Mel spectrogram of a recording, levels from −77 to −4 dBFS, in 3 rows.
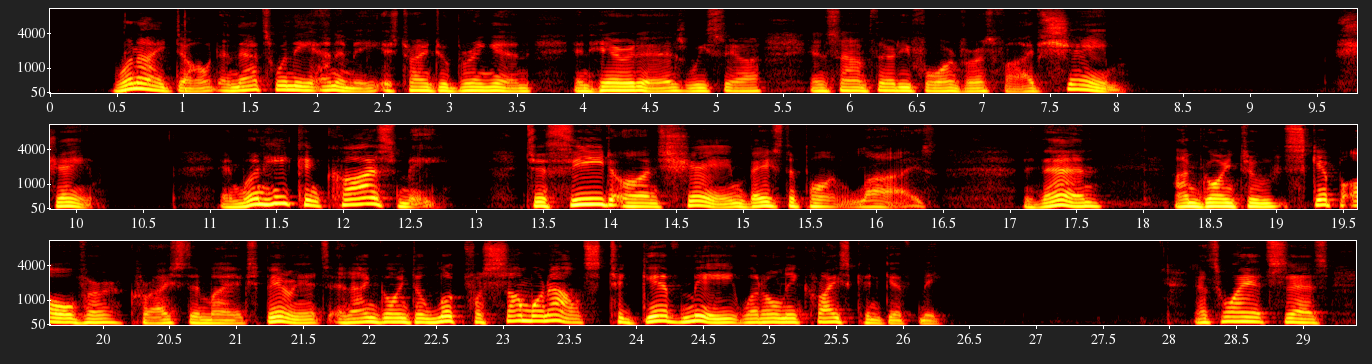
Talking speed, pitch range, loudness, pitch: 145 wpm, 120-155 Hz, -23 LUFS, 140 Hz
